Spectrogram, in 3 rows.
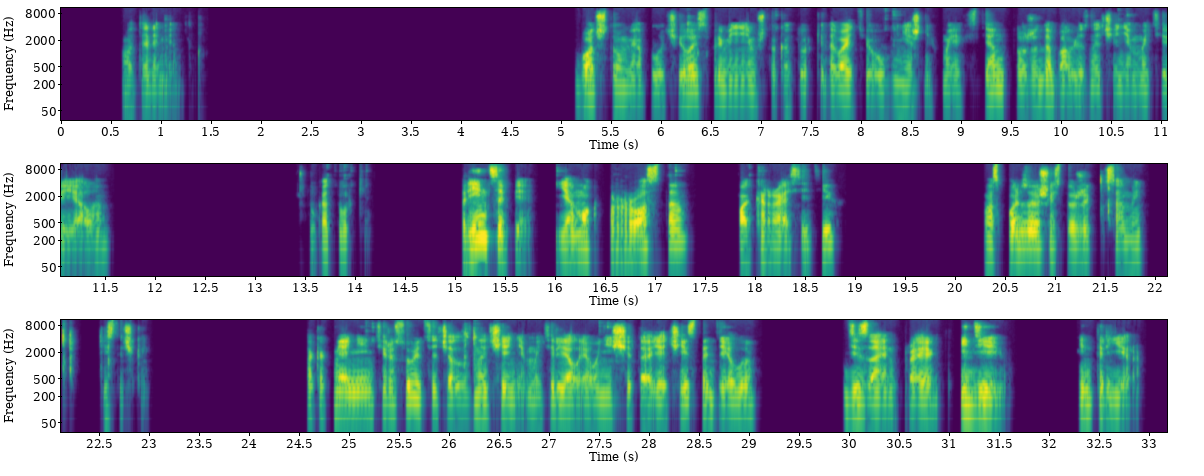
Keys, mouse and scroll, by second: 0.0-1.2 middle drag, 1.5 middle click, 2.0-6.2 middle drag, 7.0 click, 8.2 click, 10.5 click, 12.8 click, 13.6 click, 13.8 click, 14.0 click, 14.1 click, 14.3 click, 15.9 click, 17.0 click, 17.9 click, 20.0 scroll up 1, 23.9 click, 25.1 click, 27.4 click.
